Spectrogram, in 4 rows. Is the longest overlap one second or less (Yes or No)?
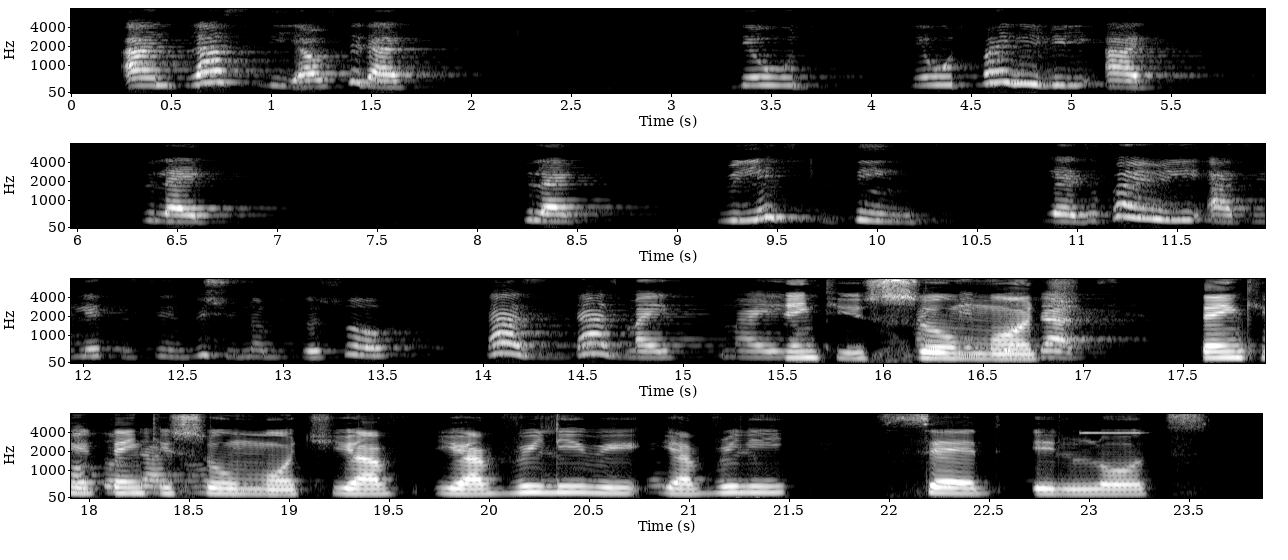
No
